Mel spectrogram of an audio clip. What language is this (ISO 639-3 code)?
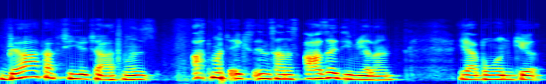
kas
